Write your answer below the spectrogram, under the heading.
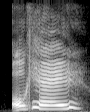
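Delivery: high, underwhelmed okay. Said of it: "and just went".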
